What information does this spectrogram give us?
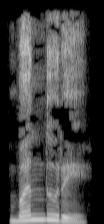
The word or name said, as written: ಬಿಂದಾರಿ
